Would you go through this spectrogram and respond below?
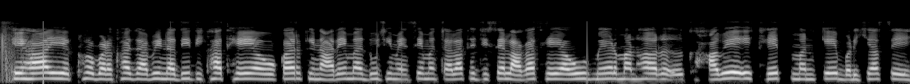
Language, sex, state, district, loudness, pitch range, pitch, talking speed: Chhattisgarhi, female, Chhattisgarh, Sarguja, -15 LUFS, 245-260 Hz, 255 Hz, 215 wpm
